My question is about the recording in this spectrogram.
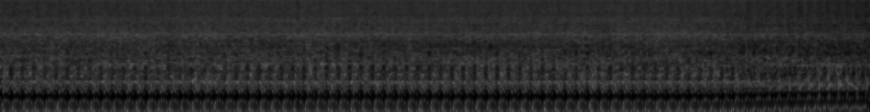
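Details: Piper Apache piston aircraft engine, first start after rebuild: deep steady drone, even firing, no misses or knocks; normal smooth idle.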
